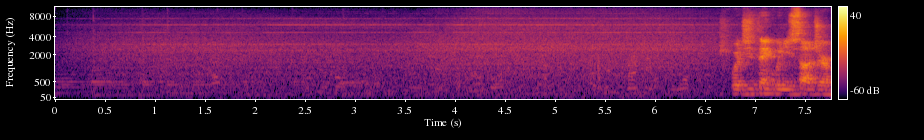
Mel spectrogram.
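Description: A steady engine drone fills an aircraft cabin.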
